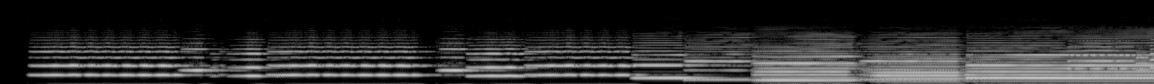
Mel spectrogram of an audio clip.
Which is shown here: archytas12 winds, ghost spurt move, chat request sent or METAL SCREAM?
archytas12 winds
